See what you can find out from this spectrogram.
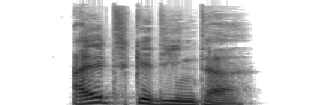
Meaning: inflection of altgedient: 1. strong/mixed nominative masculine singular 2. strong genitive/dative feminine singular 3. strong genitive plural
- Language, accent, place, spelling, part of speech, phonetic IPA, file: German, Germany, Berlin, altgedienter, adjective, [ˈaltɡəˌdiːntɐ], De-altgedienter.ogg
